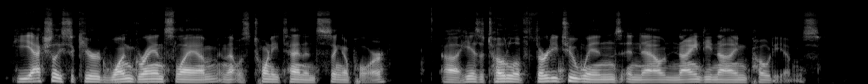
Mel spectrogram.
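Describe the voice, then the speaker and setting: A man with an unremarkable speaking voice talks fairly quickly, his medium pitch paired with fairly even intonation. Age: 40s. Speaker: podcast producer presenting statistics. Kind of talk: casual chat.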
